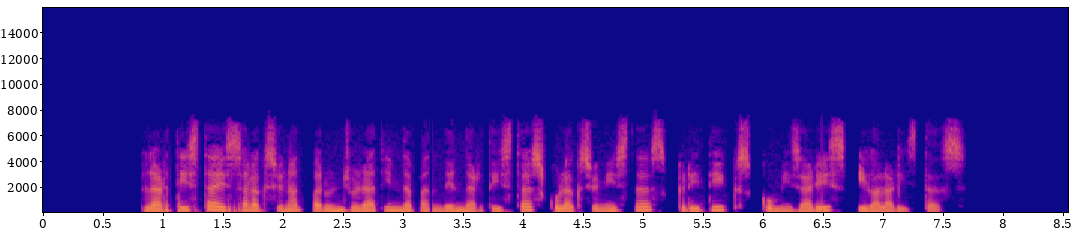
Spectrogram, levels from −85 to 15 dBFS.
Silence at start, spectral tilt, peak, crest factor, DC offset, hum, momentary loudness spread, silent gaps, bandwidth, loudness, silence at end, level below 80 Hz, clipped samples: 0.8 s; -6 dB/octave; -4 dBFS; 18 dB; under 0.1%; none; 7 LU; 2.19-2.24 s, 5.20-5.28 s, 5.91-5.96 s, 6.70-6.78 s, 7.29-7.34 s; 7.6 kHz; -21 LUFS; 0.9 s; -58 dBFS; under 0.1%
